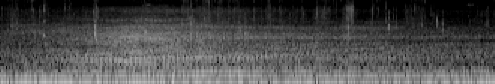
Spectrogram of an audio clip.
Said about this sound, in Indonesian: penjual pentol lewat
